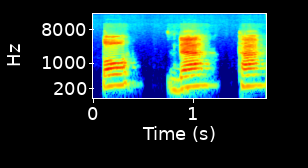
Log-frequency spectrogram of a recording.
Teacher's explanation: Tempat keluarnya ujung lidah bertemu gusi atas. To, da, ta itu kan sama.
